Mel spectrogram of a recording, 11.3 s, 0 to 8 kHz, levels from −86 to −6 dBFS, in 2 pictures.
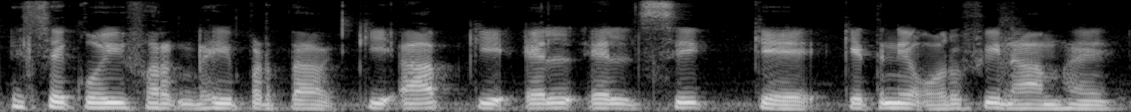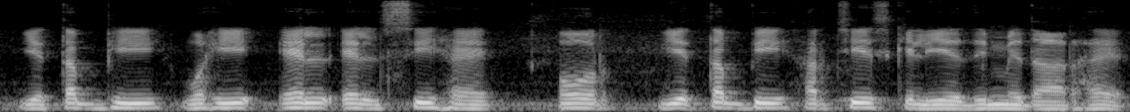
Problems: none marked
